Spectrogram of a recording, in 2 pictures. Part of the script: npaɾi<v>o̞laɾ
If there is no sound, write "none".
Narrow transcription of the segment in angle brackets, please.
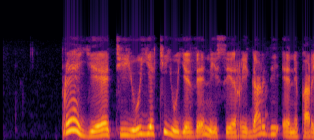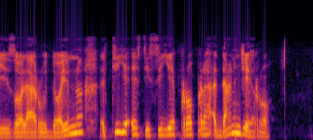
z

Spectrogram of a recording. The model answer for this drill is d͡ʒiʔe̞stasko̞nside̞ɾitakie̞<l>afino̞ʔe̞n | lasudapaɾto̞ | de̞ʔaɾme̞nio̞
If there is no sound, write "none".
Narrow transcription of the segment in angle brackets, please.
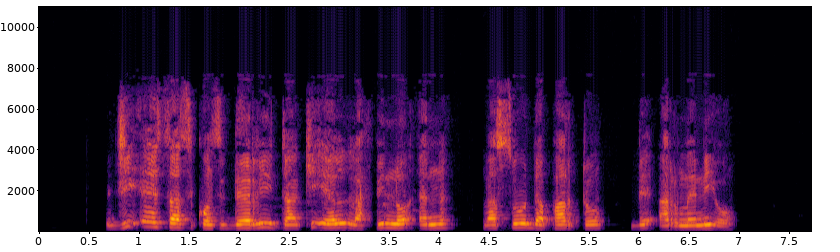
lː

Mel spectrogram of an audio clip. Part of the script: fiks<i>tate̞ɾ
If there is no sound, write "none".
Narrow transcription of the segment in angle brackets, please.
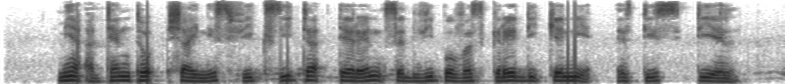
i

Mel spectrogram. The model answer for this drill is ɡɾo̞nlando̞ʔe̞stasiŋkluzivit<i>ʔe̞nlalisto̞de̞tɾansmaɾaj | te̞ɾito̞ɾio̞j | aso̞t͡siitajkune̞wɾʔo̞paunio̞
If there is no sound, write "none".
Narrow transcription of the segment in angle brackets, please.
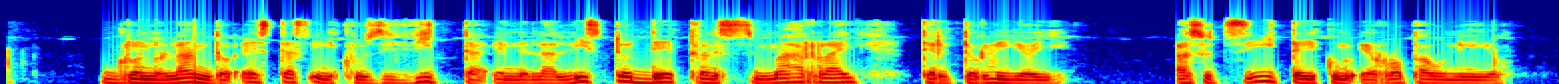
a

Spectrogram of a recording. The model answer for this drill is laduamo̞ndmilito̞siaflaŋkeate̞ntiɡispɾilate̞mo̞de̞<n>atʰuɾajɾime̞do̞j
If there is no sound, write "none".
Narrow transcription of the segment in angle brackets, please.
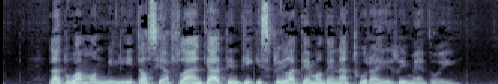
n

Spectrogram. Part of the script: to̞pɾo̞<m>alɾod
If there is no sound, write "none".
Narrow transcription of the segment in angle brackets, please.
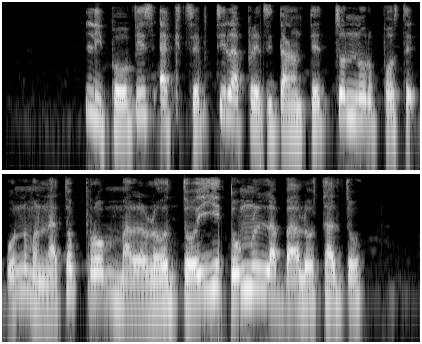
m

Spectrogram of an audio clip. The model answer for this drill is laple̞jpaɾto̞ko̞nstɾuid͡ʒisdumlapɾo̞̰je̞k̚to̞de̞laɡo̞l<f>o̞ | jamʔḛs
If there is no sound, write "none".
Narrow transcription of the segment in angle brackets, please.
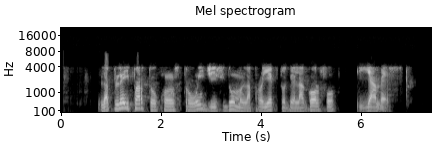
f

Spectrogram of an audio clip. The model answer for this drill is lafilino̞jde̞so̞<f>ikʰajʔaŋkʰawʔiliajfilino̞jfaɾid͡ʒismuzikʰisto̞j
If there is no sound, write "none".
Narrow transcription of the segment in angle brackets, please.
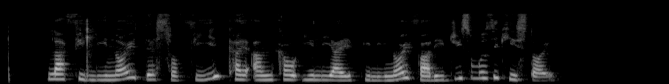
f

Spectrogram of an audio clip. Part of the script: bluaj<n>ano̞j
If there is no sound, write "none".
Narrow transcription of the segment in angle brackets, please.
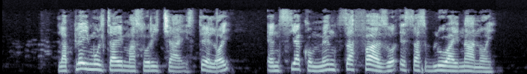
n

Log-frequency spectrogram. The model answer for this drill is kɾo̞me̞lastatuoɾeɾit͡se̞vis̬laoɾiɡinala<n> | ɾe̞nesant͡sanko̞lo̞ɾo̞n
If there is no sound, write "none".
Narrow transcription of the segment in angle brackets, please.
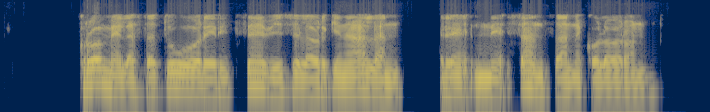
n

